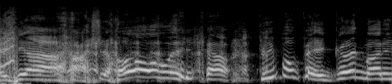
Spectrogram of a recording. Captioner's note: Coyote laughs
